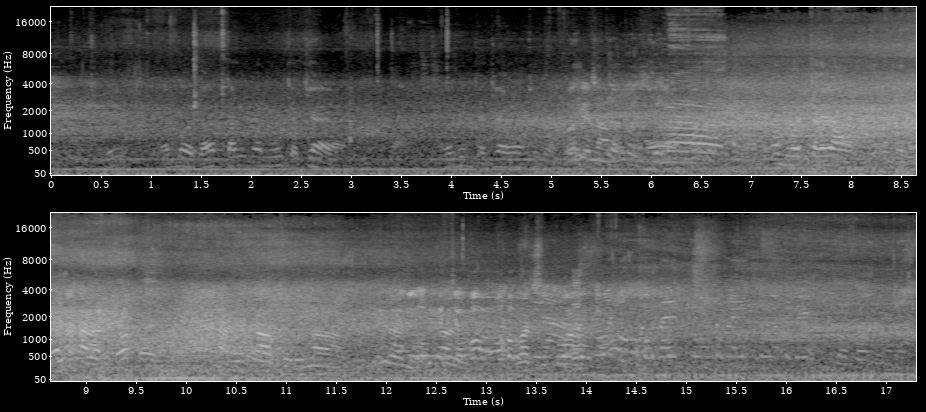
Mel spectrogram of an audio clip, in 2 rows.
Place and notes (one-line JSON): {"title": "Zhishan Rd., Taimali Township - Night outside the store", "date": "2018-04-02 22:01:00", "description": "Night outside the store, Dog barking, traffic sound", "latitude": "22.61", "longitude": "121.01", "altitude": "15", "timezone": "Asia/Taipei"}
